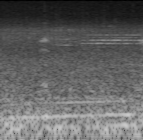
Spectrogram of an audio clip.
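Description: Steady hum of road traffic with a low engine drone, with people's voices mixed in.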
